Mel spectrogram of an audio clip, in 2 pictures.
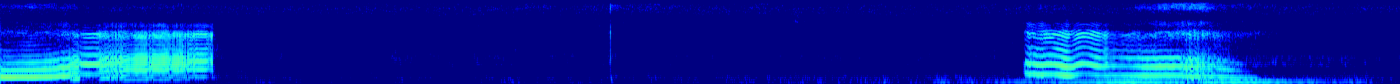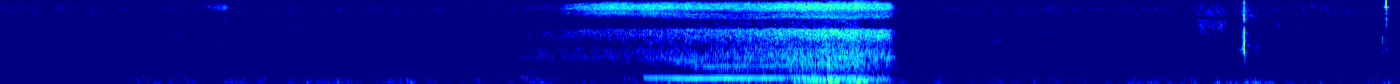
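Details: Slumbering cat giving three nasal, whistling snores about four to five seconds apart, each a second or so long, with quiet breaths between and a faint hiss during the last one.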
